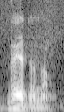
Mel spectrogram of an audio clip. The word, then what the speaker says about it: vedono: «И loro vedono». То есть ударение опять-таки вот сюда, на корень. «Loro vedono».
